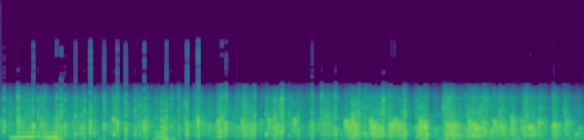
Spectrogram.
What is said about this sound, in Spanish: Recibimos con este fuerte aplauso a Goyo Jiménez.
